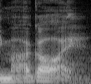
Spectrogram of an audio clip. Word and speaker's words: magi: a reason he said pronouncing magi magai with a hard g if you had one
